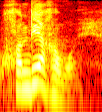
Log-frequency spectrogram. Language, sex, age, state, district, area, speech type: Assamese, male, 30-45, Assam, Golaghat, urban, spontaneous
